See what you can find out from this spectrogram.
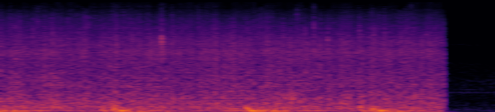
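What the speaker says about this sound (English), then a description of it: "it started to pour rain" Heavy rain pours down in a dense, steady hiss with low rumbling thumps beneath, loud and close, before cutting off abruptly.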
